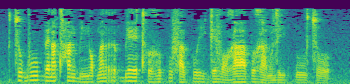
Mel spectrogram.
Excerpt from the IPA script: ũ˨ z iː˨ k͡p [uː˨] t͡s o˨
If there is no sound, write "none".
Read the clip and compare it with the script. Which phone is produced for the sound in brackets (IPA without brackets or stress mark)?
uː˨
